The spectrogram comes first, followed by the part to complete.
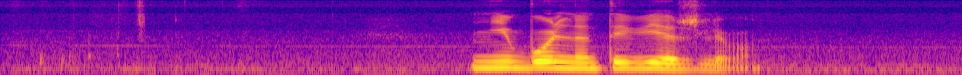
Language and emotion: Russian, neutral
